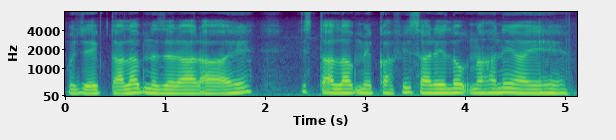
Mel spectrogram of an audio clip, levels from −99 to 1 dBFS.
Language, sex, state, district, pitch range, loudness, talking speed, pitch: Hindi, male, Arunachal Pradesh, Papum Pare, 135-150 Hz, -15 LUFS, 185 wpm, 140 Hz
